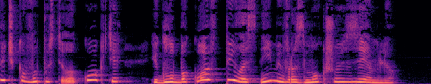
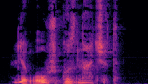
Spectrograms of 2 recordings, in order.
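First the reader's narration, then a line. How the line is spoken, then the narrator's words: Mutter. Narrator (Russian): пробормотала она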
